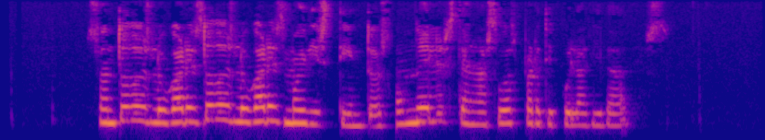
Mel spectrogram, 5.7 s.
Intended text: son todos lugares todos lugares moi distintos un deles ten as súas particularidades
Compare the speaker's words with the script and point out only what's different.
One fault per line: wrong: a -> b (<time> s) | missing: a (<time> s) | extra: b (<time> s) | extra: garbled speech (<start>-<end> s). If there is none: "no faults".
no faults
